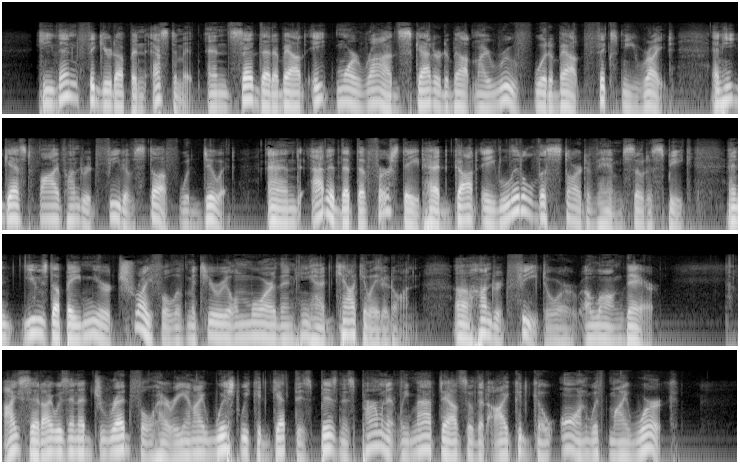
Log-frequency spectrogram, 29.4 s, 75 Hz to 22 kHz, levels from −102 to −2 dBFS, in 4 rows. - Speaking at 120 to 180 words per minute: No, average, 200 wpm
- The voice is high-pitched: No, low, 110 Hz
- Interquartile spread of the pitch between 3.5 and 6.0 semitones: Yes, average, 4.1 semitones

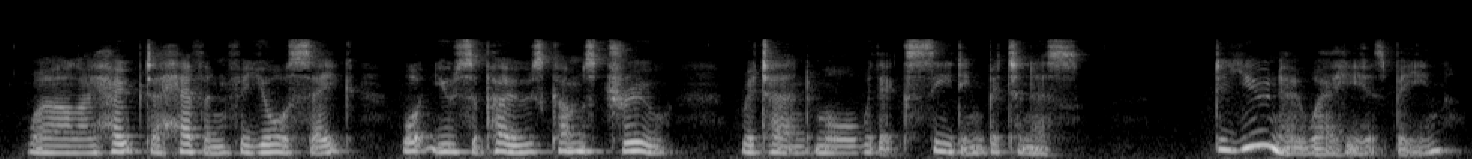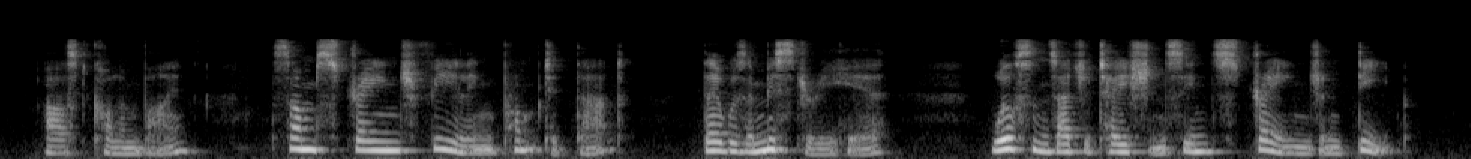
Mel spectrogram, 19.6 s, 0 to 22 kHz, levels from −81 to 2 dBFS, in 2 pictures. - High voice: Yes, high, 195 Hz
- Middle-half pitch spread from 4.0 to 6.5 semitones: Yes, average, 4.4 semitones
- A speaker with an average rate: No, slow, 130 wpm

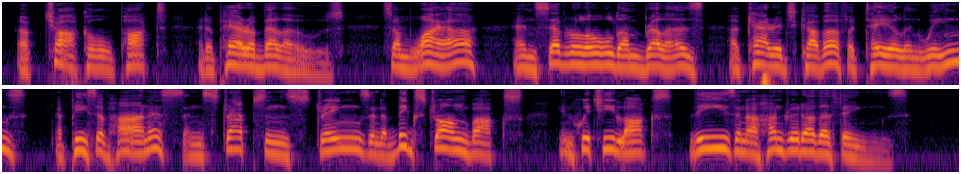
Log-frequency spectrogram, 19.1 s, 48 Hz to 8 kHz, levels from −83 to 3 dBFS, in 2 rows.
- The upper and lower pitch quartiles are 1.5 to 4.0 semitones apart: No, average, 4.8 semitones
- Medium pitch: Yes, medium, 155 Hz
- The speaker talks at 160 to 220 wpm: No, average, 140 wpm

